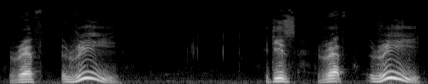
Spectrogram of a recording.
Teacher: So the last syllable, it is the one that will be heard louder comparing to the other. And so we call this as a stressed syllable.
